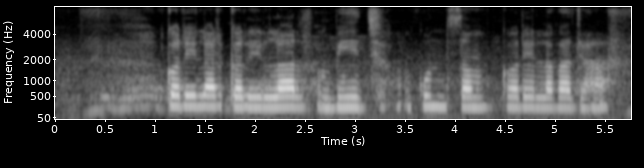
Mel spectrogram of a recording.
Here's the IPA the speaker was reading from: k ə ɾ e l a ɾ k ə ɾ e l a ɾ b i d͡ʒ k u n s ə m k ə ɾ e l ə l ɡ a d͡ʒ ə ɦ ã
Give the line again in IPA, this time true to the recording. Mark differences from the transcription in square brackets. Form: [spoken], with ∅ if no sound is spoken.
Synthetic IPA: k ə ɾ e l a ɾ k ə ɾ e l a ɾ b i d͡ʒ k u n s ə m k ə ɾ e l ə [∅] ɡ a d͡ʒ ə ɦ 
